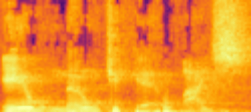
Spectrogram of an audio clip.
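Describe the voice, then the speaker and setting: A man voicing the stern, solemn voice of God in slow, heavy pronouncements. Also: fairly high pitch, lively intonation, background noise. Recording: echoey hall reverb.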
